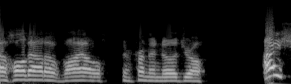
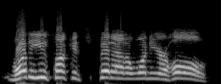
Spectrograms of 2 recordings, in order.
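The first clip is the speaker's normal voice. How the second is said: exasperated shout; 6 semitones higher than usual. Real, not acted. Shouted question at dragonborn.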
